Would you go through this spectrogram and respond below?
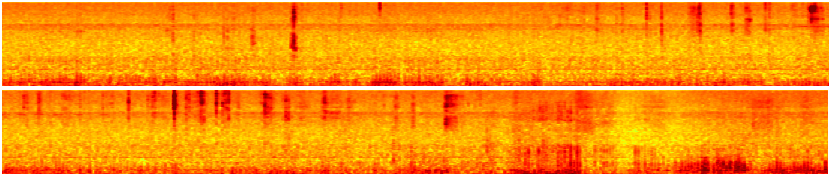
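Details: Pet cat purrs indoors while nails are filed nearby: an unbroken low rumbling purr, with light scraping and a few faint clicks, louder rustling near the end.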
